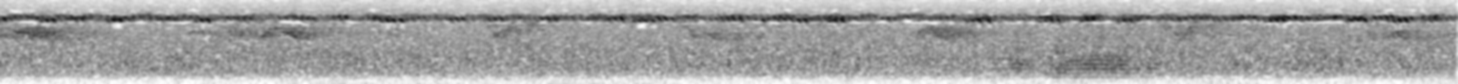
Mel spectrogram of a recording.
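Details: Continuous shrill trilling of crickets recorded in Ukraine near chrysanthemums, a steady, finely pulsed high tone with softer lower chirps from more insects in the background.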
